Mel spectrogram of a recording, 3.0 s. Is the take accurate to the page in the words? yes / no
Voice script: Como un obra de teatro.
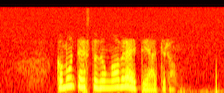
no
